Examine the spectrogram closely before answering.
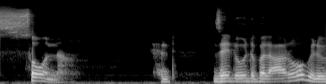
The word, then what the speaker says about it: zona: Same way, ZONA will be pronounced as sona, and ZORRO will be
